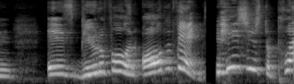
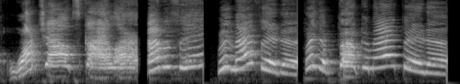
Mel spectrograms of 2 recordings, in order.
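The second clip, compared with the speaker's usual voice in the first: much higher, hammed-up indignation; mock outraged outburst; 11 semitones higher than usual. Man called afraid lashing out at Skylar, mock fury. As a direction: imitate a fragile ego blowing up, building to the swear. Acts out fragile ego's outburst.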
